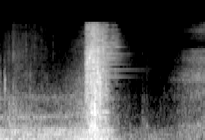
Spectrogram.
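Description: A katana blade slides out of its scabbard with a metallic ring.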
